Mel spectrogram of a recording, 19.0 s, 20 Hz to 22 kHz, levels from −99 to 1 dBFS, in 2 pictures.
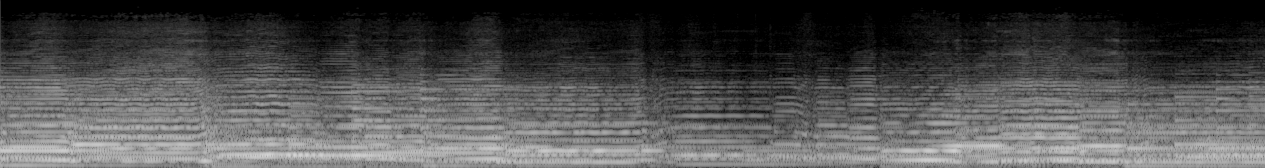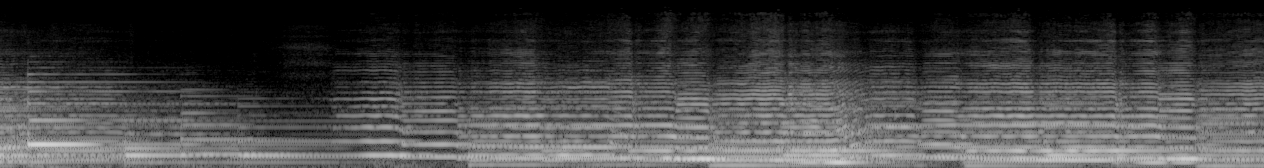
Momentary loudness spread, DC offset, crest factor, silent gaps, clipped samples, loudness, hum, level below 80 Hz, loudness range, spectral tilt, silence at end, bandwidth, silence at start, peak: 12 LU; under 0.1%; 14 dB; none; under 0.1%; -26 LUFS; none; -52 dBFS; 7 LU; -8 dB/octave; 0 s; 11 kHz; 0 s; -10 dBFS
